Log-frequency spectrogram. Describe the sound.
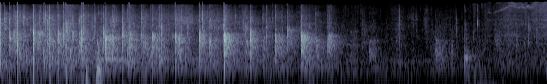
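An audience at a church service applauds to welcome a guest preacher, with dense, lively clapping that thins and fades out over the last couple of seconds.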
